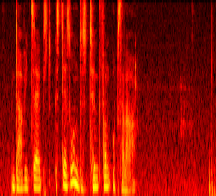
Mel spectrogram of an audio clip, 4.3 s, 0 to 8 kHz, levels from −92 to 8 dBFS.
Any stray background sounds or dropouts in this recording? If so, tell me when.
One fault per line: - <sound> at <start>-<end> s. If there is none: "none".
none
